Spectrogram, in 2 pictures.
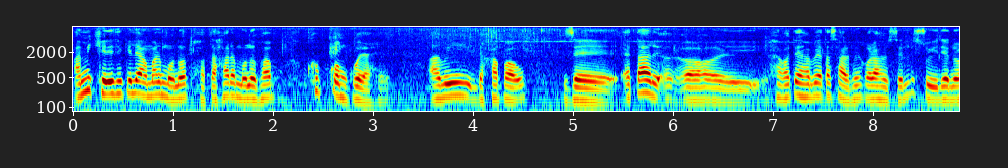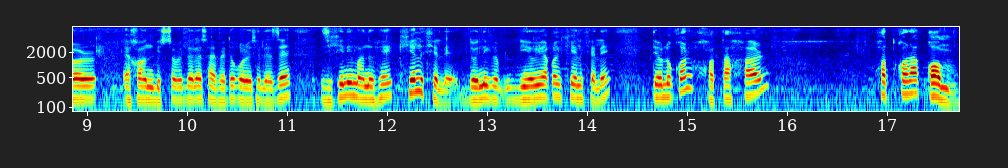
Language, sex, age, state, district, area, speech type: Assamese, male, 18-30, Assam, Nalbari, rural, spontaneous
